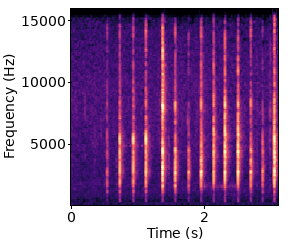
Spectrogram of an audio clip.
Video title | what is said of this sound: How to make Sand Cores for Cavities in Castings | nice and smooth, so it's pretty hard throughout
